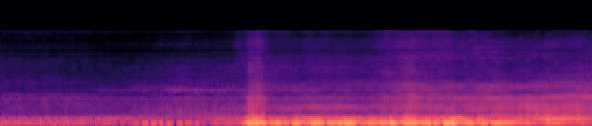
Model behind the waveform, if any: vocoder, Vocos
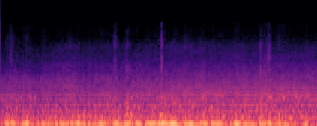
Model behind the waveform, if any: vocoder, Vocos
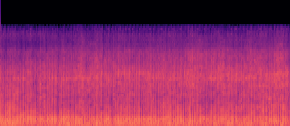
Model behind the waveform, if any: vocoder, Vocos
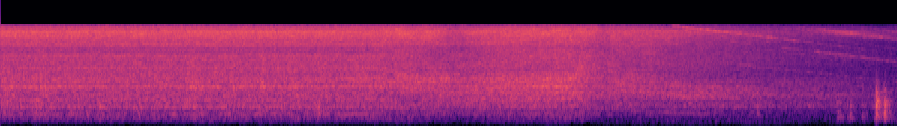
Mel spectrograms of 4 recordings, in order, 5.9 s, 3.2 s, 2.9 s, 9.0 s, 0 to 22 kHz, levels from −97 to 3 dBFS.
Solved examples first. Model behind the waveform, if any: vocoder, Vocos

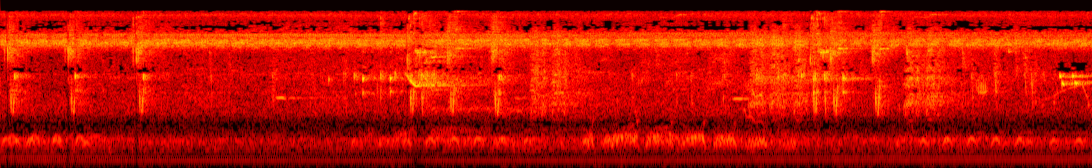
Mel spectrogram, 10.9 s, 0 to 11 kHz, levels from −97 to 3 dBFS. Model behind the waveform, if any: none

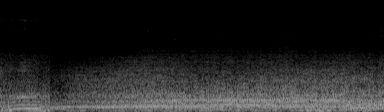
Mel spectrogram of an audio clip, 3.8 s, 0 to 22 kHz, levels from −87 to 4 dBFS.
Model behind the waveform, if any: vocoder, Vocos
